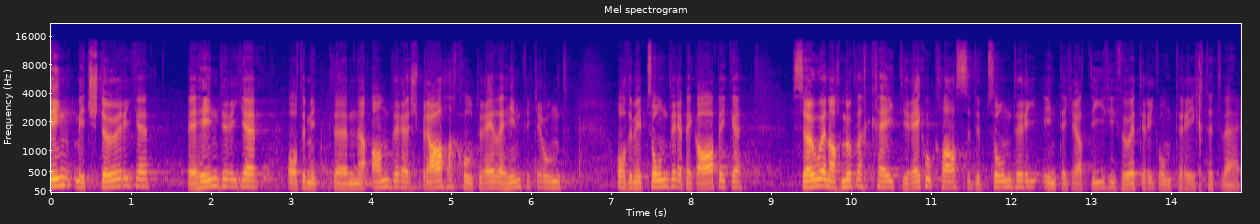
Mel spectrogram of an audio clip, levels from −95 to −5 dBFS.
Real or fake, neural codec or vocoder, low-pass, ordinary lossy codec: real; none; 14.4 kHz; none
